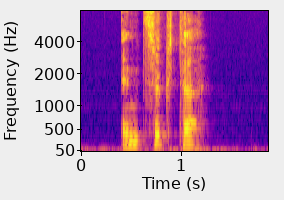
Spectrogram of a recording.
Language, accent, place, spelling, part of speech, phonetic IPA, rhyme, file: German, Germany, Berlin, entzückter, adjective, [ɛntˈt͡sʏktɐ], -ʏktɐ, De-entzückter.ogg
- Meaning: 1. comparative degree of entzückt 2. inflection of entzückt: strong/mixed nominative masculine singular 3. inflection of entzückt: strong genitive/dative feminine singular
